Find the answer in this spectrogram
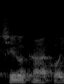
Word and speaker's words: Chigoziem Okonkwo: Chigoziem Okonkwo. Oh, oh, well, he's not there anymore. Yeah, I was saying he left. Yes, he left. Yes, Chigoziem Okonkwo.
